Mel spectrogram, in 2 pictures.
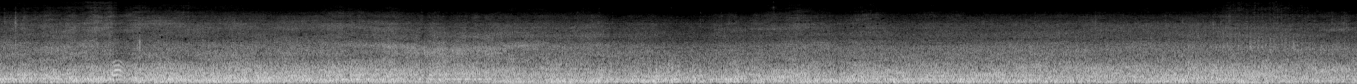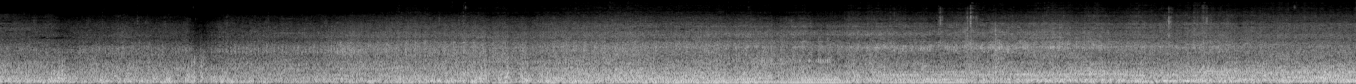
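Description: A heavy rumbling roar of an MRT metro train passing close by in Metro Manila, steady and loud throughout, with faint voices underneath.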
